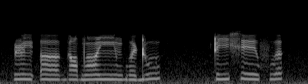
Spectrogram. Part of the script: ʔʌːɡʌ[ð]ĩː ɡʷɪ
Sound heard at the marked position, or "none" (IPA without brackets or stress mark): dˤ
